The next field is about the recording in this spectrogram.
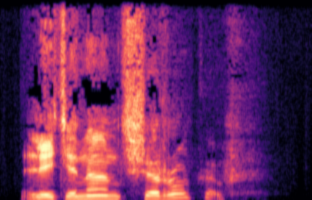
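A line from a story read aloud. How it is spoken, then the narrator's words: Bored voice. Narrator (Russian): проговорил капитан скучным голосом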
